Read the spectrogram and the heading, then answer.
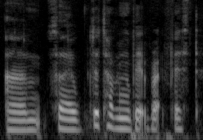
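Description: A woman's voice: on the low side, steady tone, brisk, a little mellow, no echo. A woman in her thirties chatting casually to a phone camera held at arm's length outdoors on a hill, with lots of ums and little laughs. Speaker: hiking vlogger. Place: windy fell top and tent outdoors. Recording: faint wind noise outdoors.

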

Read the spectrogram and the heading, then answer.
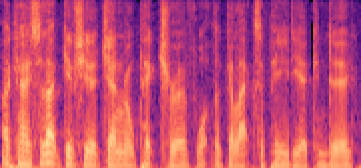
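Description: A man's voice: lowish voice, fast, no echo. A man casually demonstrating a product, giving spoken commentary and short voice commands.

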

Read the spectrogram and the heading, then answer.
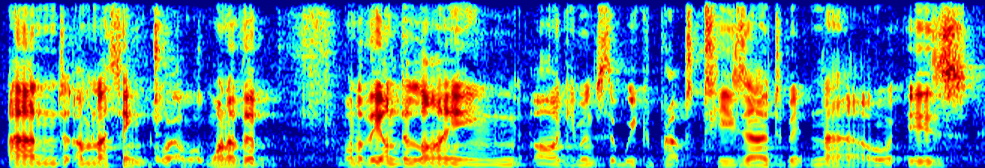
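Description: A man's voice: on the low side, steady tone, normal speed, pushed and bright, a little hiss or hum. A man chairing a panel discussion, thoughtful and hesitant, with many restarts.

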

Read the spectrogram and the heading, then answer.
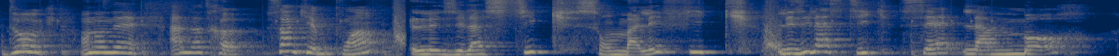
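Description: Animated chatty young woman vlogger. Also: on the high side, slow, slight background noise. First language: French. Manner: animated, chatty, rambling, gestures a lot. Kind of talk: casual chat to camera. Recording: echoey room with faint music.

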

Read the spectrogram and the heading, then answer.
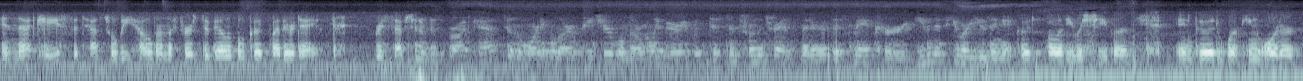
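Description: A man's voice: mid-range voice, steady tone, fast, darkish tone, recorded from a distance. Synthetic male weather radio announcer, noisy, roomy. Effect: weather radio speaker. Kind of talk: scripted emergency alert broadcast. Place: played from radios in a room, picked up by camera. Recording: noisy radio speaker picked up from across room.

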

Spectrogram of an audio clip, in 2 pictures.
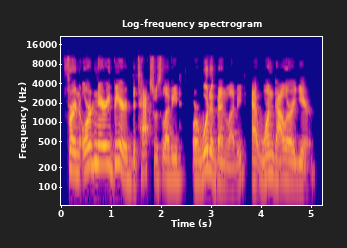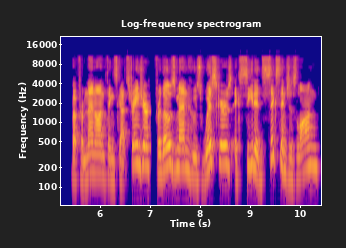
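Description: A man's voice: on the high side, pushed and bright. A man co-hosting a podcast, chatting and presenting from partly scripted notes. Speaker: podcast co-host.

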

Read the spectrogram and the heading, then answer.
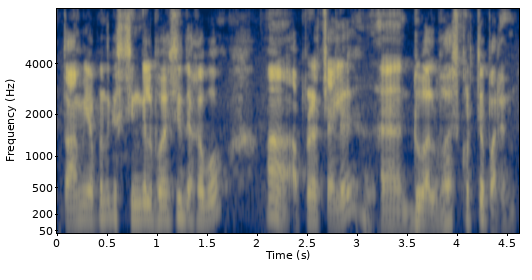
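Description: Male tutorial host, slightly high pitch, informal explanatory delivery over some background noise. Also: fast, a bit bright. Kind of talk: informal step-by-step screen tutorial. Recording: clearly audible background noise.

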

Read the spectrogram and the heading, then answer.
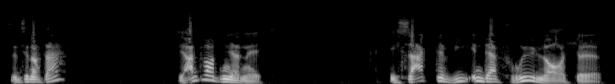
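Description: A man's voice: medium pitch, sing-song, takes it slowly, husky, dry recording, exaggerated voice. An actor playing a self-important, touchy chairman of a mushroom club in a radio play, talking with cajoling pomposity. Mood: animated, insistent. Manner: pompous, cajoling, one-sided conversation. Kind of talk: 1970s German radio play acting. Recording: dull, band-limited 1970s radio recording.

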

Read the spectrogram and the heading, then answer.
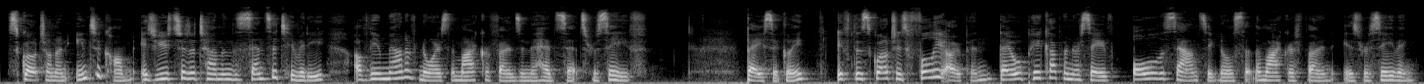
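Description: Casting: young Australian female instructor, mid-pitched voice, methodical scripted training-video narration. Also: lively intonation, moderate pace, a little mellow. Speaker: flight instructor presenting a lesson.

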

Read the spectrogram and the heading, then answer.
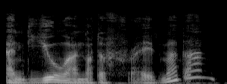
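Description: A man voicing a fussy, mocking male Belgian detective, dry and precise, in a lively sing-song. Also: medium pitch, moderate pace, no echo, voice pushed up.

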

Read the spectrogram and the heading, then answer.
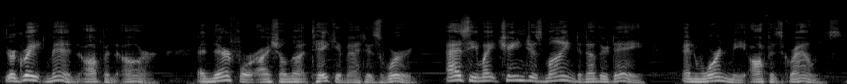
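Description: A middle-aged man playing a sensible uncle in a dramatized audiobook, speaking in a measured, mildly wry way. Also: medium pitch, expressive, breathy edge, soft background music. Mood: musing.

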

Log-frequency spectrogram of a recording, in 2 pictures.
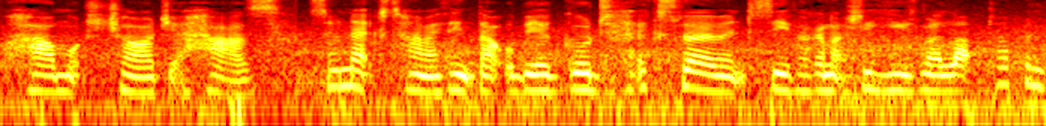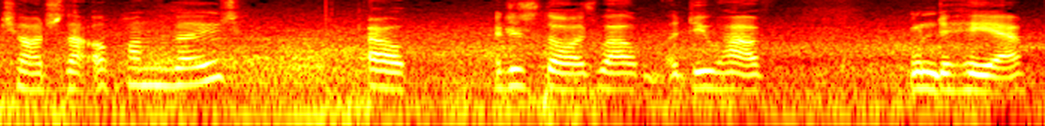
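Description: A British woman in her thirties giving a relaxed, chatty walkthrough of her car, filmed on a handheld camera. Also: on the low side, fairly quick, background noise. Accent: British English. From United Kingdom. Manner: chatty, relaxed, lots of fillers. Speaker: vlogger. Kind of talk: casual show-and-tell walkthrough. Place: inside and around a car, outdoors by the sea.

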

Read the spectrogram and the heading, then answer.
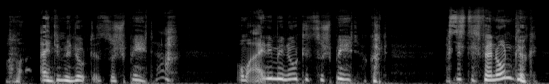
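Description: A man's voice: lowish voice, moderate pace, slightly rough, no echo, clean studio sound, voice pushed up. A man voicing a grief-stricken English baron in an audiobook, groaning and lamenting. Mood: despairing. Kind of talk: dramatic audiobook character reading.

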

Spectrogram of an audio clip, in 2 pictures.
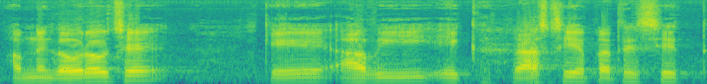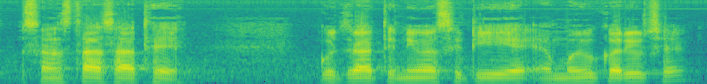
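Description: A middle-aged man speaks as an official in an interview. The pitch is average, and he talks into a handheld mic in an office. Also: flat delivery, brisk. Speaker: university official being interviewed. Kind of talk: interview statement. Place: office, indoors. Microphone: handheld reporter microphone.

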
